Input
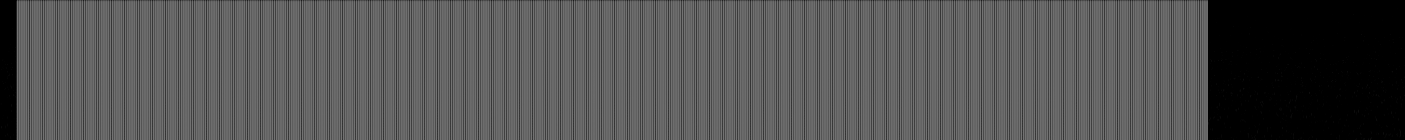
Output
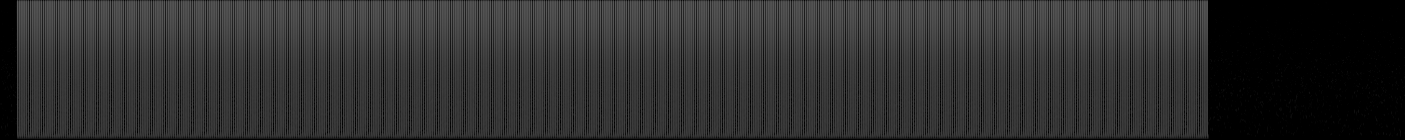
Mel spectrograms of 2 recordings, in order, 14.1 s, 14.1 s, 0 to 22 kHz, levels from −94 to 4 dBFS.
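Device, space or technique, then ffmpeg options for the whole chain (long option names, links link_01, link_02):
saturation between pre-emphasis and de-emphasis: -af "highshelf=frequency=8500:gain=9.5,asoftclip=type=tanh:threshold=-9.5dB,highpass=frequency=110:width=0.5412,highpass=frequency=110:width=1.3066,highshelf=frequency=8500:gain=-9.5,volume=1dB"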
